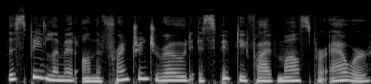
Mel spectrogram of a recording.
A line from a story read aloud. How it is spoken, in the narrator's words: said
